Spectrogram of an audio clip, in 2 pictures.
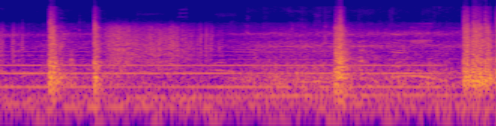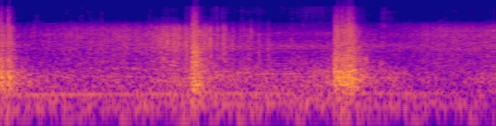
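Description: Aerial fireworks shells bursting: about six sharp bangs, the loudest and longest about four seconds in and about seven seconds in. A steady low tone is held through the first half.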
